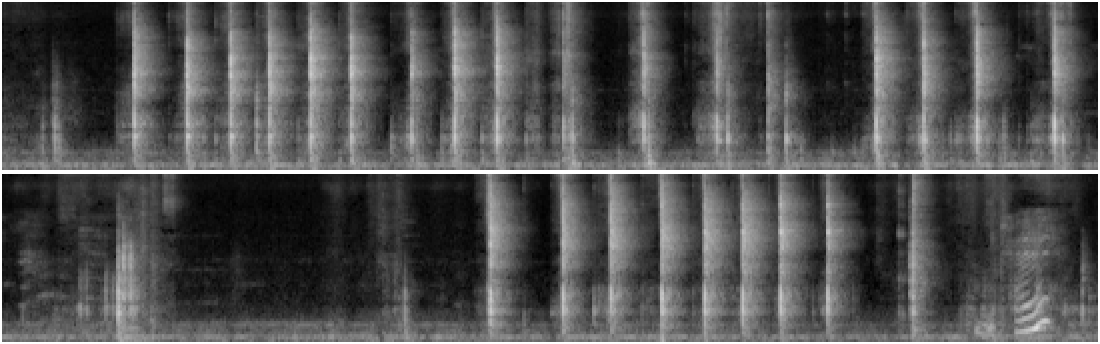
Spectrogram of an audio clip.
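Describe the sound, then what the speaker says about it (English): Knife chopping carrots on a cutting board to ease them through a food processor: a steady run of crisp, close taps in short bursts with brief pauses, alone over faint room hum. "I have some carrots that I'm just gonna chop up a little bit just to make them a little bit easier on my food processor"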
